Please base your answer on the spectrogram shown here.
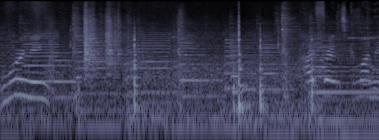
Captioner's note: chair clatters; sign thumps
